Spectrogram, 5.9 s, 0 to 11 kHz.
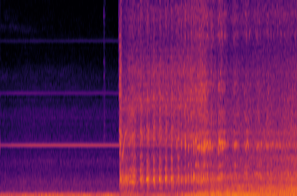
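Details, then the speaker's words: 20 kW backup generator engine after cleaning and replacing the magnetic pickup speed sensor that regulates fuel: cranks briefly, catches at once and settles into smooth steady run; holding speed, normal start and idle. "right well is Holden Holden standing that's a good sign"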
